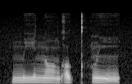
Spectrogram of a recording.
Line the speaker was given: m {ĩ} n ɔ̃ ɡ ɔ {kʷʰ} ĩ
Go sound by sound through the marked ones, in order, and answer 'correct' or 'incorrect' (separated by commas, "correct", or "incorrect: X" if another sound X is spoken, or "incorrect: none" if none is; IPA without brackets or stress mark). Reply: incorrect: i, correct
